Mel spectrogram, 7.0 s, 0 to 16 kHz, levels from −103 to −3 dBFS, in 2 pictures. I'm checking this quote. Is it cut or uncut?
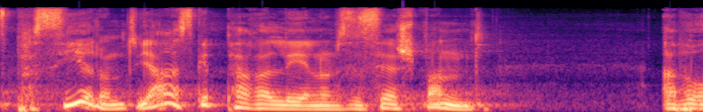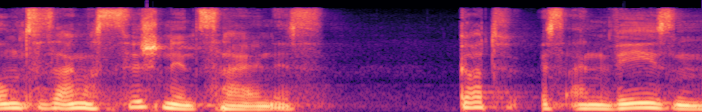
uncut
